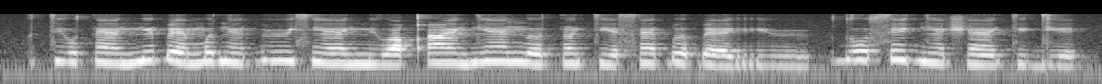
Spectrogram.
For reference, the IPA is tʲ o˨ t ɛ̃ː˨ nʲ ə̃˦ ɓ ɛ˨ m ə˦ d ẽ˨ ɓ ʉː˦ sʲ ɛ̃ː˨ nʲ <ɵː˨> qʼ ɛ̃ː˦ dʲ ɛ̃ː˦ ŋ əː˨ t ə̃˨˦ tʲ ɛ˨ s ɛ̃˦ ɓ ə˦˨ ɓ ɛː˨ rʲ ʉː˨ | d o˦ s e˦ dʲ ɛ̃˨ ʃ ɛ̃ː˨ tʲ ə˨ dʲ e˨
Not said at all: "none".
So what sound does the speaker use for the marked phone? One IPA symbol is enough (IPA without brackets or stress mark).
oː˨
